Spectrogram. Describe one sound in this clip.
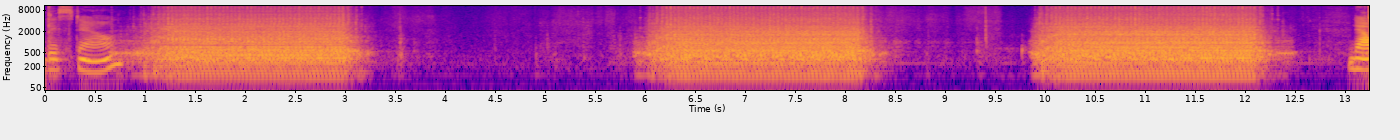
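A sewing machine whirs rapidly in bursts.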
